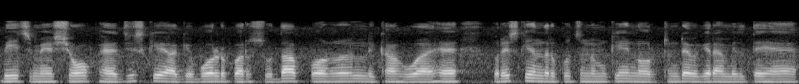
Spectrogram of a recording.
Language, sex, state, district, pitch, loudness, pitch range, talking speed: Hindi, male, Rajasthan, Bikaner, 130 Hz, -17 LUFS, 125-135 Hz, 175 wpm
